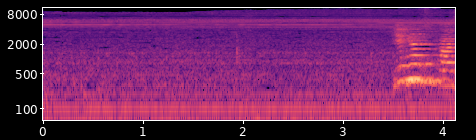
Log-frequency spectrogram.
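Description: Steady electrical mains hum with faint hiss during a pause, and then a person's voice starting near the end.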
